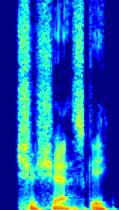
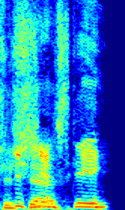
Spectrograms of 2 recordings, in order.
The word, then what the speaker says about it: Krzyzewski: Not spelled the way it sounds. He's a real fucking prick. Krzyzewski. Oh. It's like, you're a fucking liar. Yeah. There's no. It's just actually, it's pronounced Krzyzewski.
